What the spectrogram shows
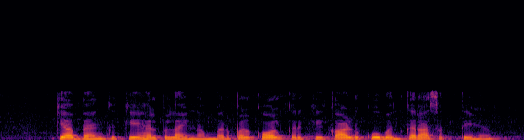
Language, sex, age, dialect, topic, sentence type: Hindi, female, 18-24, Awadhi Bundeli, banking, question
